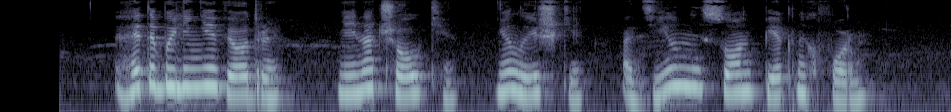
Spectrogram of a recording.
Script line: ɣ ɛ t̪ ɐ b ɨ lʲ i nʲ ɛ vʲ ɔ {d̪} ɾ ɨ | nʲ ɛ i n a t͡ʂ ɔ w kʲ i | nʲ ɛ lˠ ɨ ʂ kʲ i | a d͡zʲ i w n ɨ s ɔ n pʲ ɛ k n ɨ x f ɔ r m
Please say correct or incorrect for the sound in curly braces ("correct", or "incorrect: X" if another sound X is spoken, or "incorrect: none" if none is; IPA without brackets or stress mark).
correct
